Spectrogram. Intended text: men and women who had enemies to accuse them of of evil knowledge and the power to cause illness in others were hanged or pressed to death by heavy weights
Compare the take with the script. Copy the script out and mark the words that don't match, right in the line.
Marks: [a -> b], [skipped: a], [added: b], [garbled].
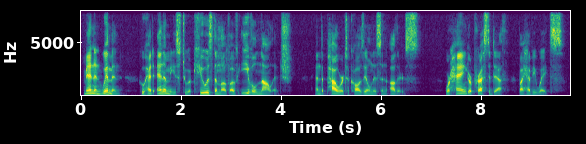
men and women who had enemies to accuse them of of evil knowledge and the power to cause illness in others were hanged or pressed to death by heavy weights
